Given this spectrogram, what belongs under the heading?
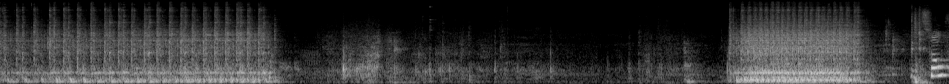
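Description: A sewing machine stitches the seam of a swim tote in two fast, rattling bursts of about three and two seconds, close by, separated by quieter handling and fabric sounds.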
